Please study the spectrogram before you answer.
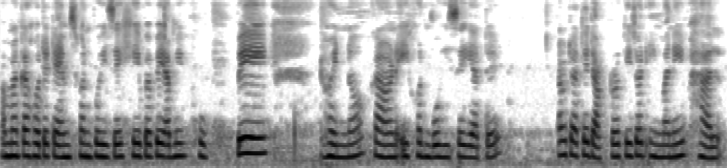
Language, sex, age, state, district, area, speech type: Assamese, female, 45-60, Assam, Sonitpur, rural, spontaneous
